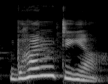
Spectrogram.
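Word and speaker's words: घंटियाँ: इसका उच्चारण सीखते हैं तो घ के ऊपर अनुस्वार ट में हरसई की मात्रा य में आ की मात्रा और ऊपर चंद्र बिंदु अर्थात अनुनासिक तब इसे हम पढ़ेंगे घंटियां हमारी क्या खुलती है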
